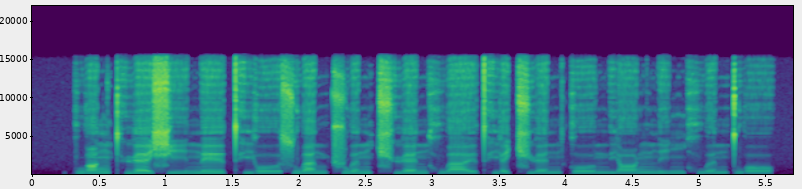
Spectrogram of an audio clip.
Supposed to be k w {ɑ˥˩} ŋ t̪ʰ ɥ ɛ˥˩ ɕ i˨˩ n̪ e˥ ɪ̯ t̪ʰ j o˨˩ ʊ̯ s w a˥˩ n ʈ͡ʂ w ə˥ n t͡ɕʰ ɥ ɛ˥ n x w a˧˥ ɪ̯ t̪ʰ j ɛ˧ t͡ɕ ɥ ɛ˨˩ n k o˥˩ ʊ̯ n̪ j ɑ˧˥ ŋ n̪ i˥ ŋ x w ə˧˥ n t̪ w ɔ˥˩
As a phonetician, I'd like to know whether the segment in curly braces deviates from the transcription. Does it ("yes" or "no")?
yes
